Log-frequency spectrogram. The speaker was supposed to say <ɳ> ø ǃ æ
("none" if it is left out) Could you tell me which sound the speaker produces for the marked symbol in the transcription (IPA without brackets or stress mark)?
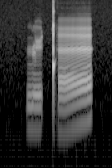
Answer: ɳ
